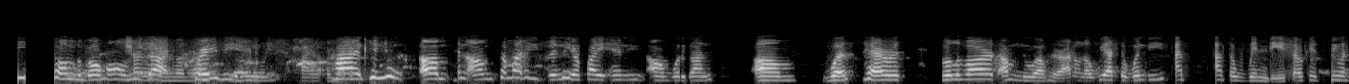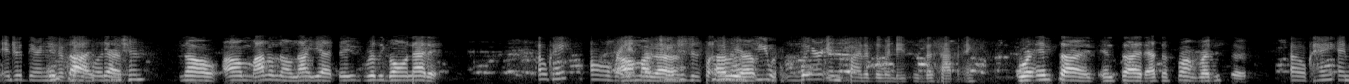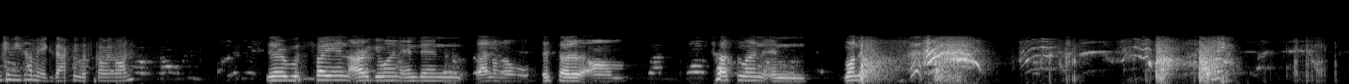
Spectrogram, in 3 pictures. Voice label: 911 Call; Wendys; 911 Audio Recordings From Fatal Wendy’s Shooting Released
